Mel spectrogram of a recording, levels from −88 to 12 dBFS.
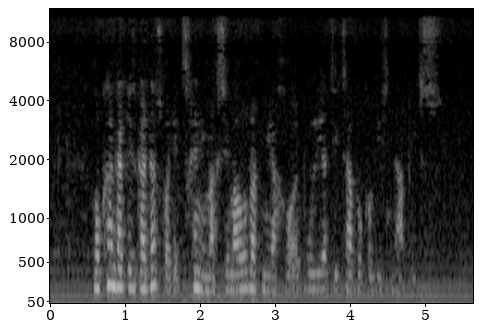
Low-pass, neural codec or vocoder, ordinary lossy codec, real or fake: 10.8 kHz; none; AAC, 32 kbps; real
